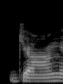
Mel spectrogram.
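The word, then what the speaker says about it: jeong: Um, and I want you to explain this word Jung. Am I pronouncing that correctly? Yeah. Jung.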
